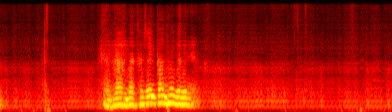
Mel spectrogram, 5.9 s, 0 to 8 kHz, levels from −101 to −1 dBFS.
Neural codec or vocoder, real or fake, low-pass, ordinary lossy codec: codec, 16 kHz, 0.5 kbps, FreqCodec, smaller model; fake; 7.2 kHz; none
